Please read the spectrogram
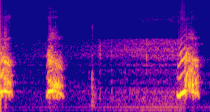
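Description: A dog barking three times: two quick barks about half a second apart, then a third near the end.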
